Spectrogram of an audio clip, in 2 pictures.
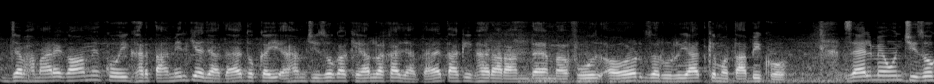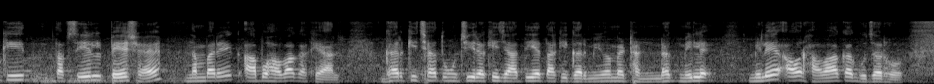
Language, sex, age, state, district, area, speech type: Urdu, male, 18-30, Uttar Pradesh, Azamgarh, rural, spontaneous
